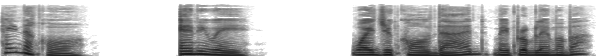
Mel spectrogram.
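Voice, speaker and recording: A woman's voice: low voice, unhurried, dark tone, no room sound, clean studio sound. A woman voicing a spoiled, self-absorbed adult daughter in an audio drama, breezy and dismissive, mixing in English slang. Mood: offhand.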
